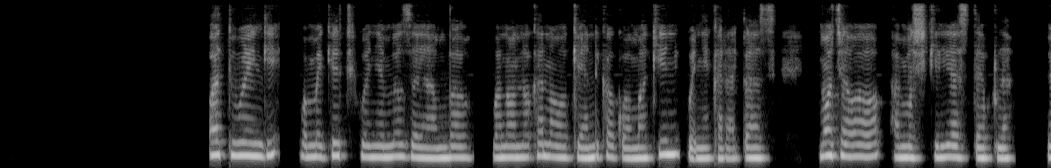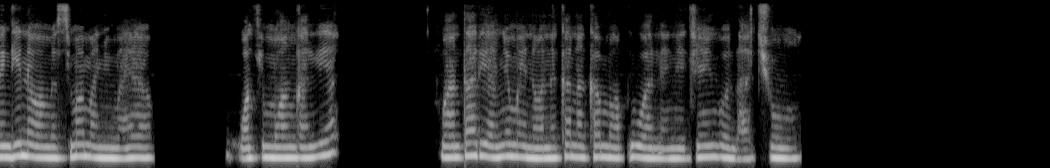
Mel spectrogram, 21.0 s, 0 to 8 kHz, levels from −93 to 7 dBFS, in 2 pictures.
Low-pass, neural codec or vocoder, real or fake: 7.2 kHz; codec, 16 kHz, 8 kbps, FunCodec, trained on LibriTTS, 25 frames a second; fake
